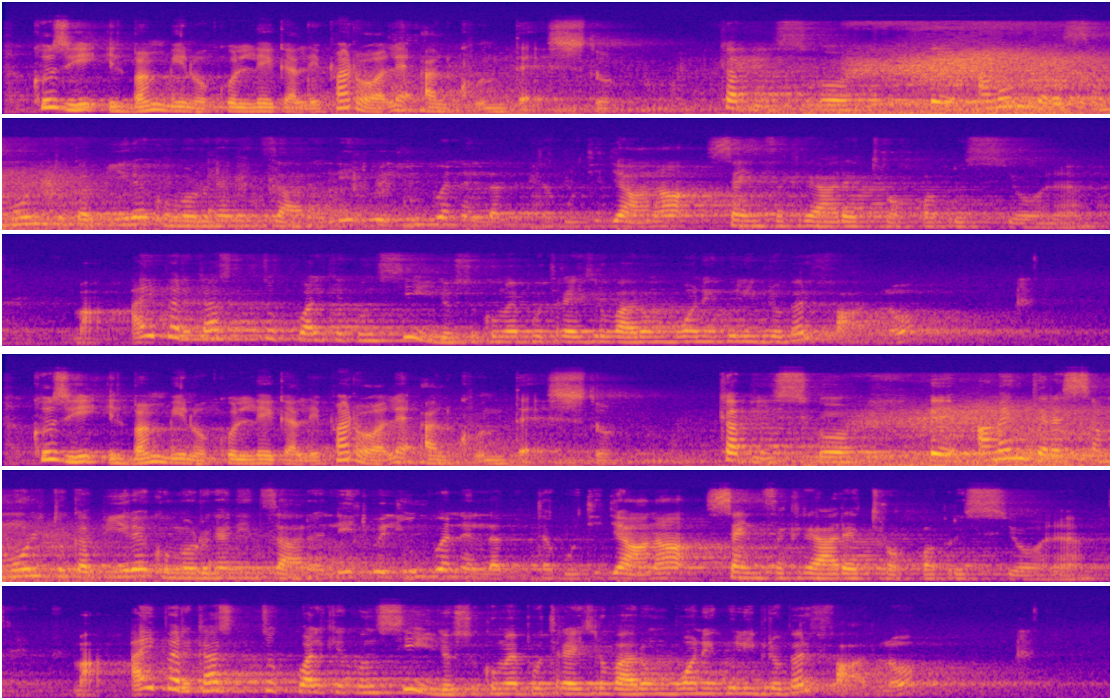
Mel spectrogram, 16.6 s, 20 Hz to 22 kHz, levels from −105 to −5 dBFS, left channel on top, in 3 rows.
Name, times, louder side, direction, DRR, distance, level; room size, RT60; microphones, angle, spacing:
voice 1, 0.0-3.1, equal, 5° right, 12 dB, 0.7 m, -29 dB
sound 1, 1.5-7.9 8.2-8.7 9.2-9.3 9.6-9.7, left 3 dB, 50° left, 2.1 m, -37 dB
voice 2, 3.6-11.0 11.4-15.7, right 2 dB, 45° right, 9 dB, 1.4 m, -30 dB
27.0 x 18.5 x 8.8 m, 2.6 s
head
